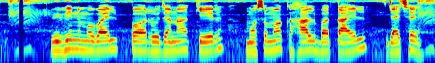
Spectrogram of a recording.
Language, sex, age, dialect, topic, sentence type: Maithili, male, 18-24, Eastern / Thethi, agriculture, statement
